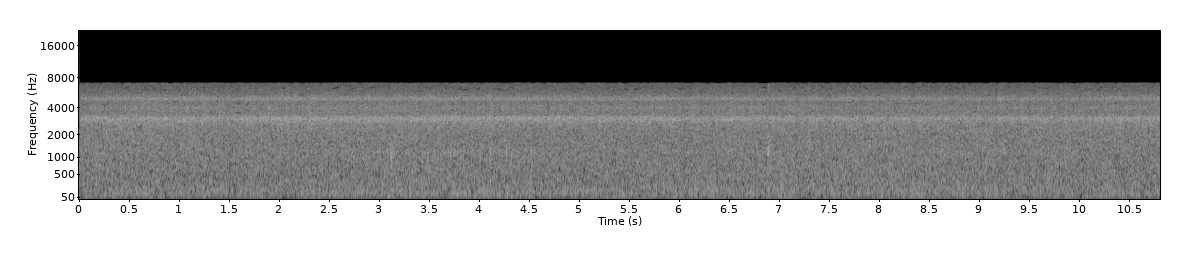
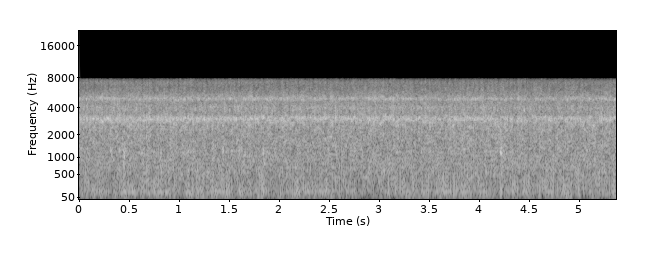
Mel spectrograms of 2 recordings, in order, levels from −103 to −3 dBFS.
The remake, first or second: second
